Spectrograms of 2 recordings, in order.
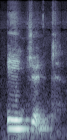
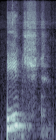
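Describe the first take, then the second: First: The ending is an extra id syllable. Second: The ending is a plain d sound.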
